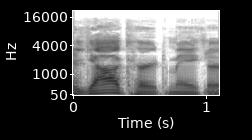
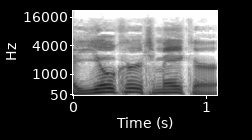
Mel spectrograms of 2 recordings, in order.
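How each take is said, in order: First: Yogurt is said with a British pronunciation. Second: Yogurt is said with an American pronunciation.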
